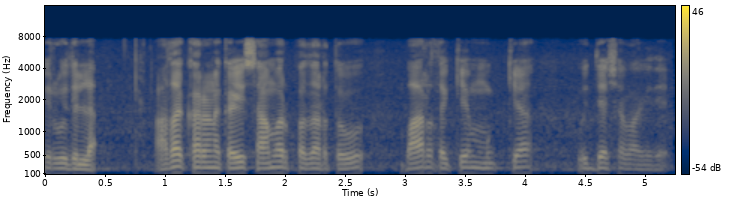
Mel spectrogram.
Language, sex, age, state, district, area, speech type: Kannada, male, 18-30, Karnataka, Bellary, rural, spontaneous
